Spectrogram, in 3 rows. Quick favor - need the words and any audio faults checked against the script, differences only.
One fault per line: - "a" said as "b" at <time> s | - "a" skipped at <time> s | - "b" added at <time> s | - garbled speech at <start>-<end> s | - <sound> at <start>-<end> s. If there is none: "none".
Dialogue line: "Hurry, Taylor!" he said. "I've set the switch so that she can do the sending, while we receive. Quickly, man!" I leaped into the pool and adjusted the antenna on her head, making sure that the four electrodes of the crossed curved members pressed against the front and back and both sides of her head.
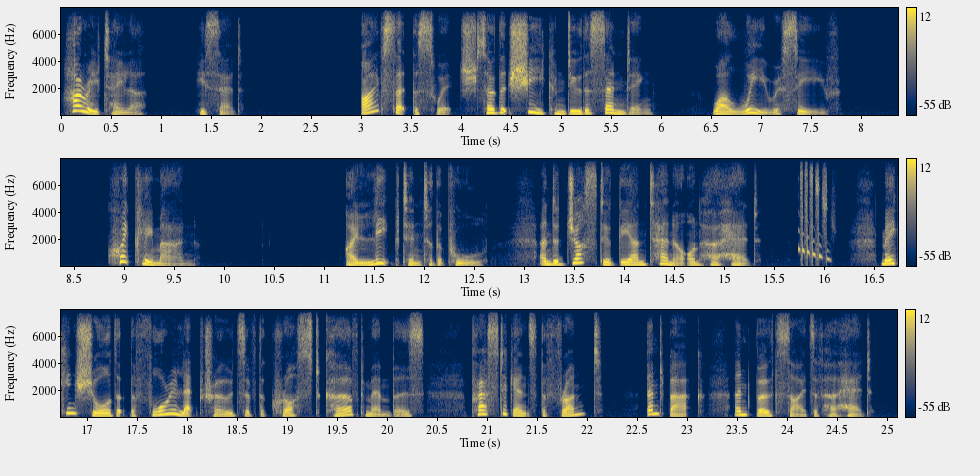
- chirp at 15.7-16.1 s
